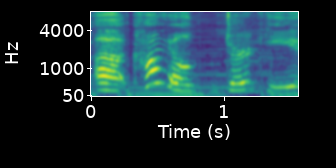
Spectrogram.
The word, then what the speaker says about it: Cyle Durkee: Cyle Durkee, is that a correct pronunciation?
